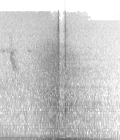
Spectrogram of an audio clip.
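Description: A low rumbling whoosh transition effect swells about a second in, with two quick clicks at its peak, then fades away as the background music ends.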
